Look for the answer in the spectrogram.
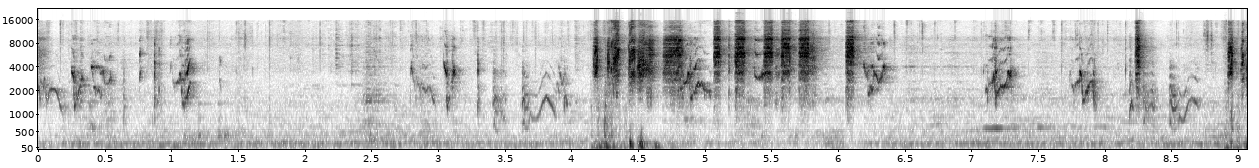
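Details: Budgies chirping in the morning: sparse warbled chirps and twisting squeaks, then a sudden loud flurry of harsh chatter with a low thump, followed by scattered chirps again.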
